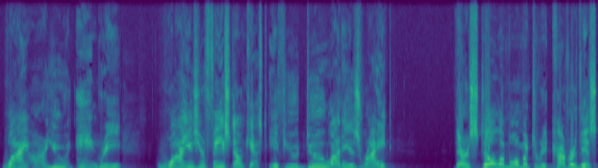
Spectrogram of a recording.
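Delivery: high, pleading fatherly voice; God pleading with Cain, pitched high; God scolding Cain. Acted.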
